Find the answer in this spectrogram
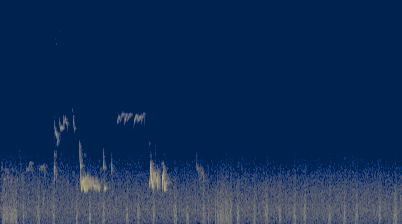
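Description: Small birds chirping: a few short high chirps in two clusters, about a second and three seconds in, with thin high whistles between them. Faint irregular ticking runs underneath.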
